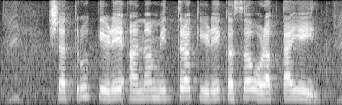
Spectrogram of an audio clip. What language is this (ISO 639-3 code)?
mar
